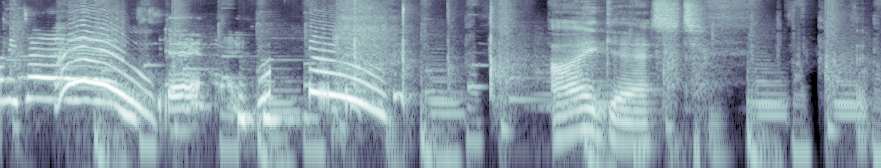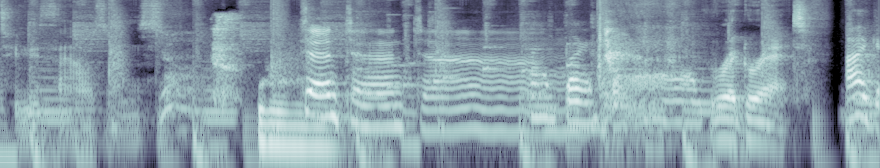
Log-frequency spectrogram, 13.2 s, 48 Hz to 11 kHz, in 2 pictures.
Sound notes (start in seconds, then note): 0.4 people cheering; 8.5 people gasping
